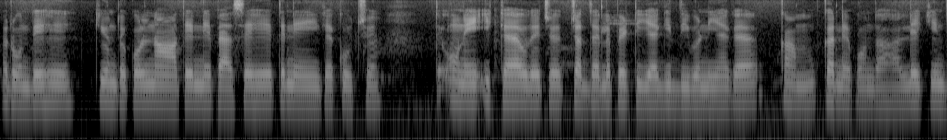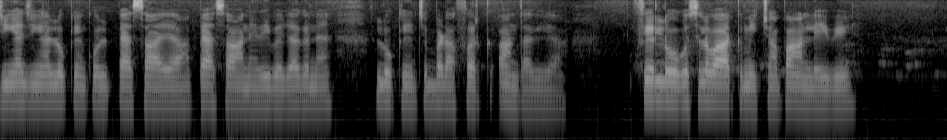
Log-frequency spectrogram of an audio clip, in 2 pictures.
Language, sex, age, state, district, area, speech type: Dogri, female, 30-45, Jammu and Kashmir, Samba, rural, spontaneous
